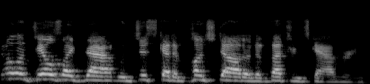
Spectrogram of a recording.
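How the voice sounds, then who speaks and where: Sardonic middle-aged ex-student, played by a man, high male voice, gossipy and mocking, amateur readers theater. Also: lively intonation, a little fast, a bit bright. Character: sardonic middle-aged former student dishing on an old teacher. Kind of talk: amateur readers theater, conversational script reading.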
